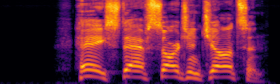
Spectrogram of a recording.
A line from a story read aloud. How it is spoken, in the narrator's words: the corpsman shouted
